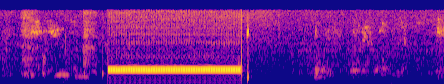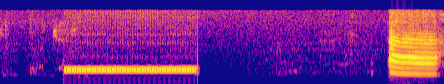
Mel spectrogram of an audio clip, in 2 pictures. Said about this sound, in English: Note, let's see if we can find her. It's ringing.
